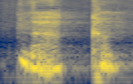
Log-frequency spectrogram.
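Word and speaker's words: נחם: 발음은 낙함이라고 써 있어요. 낙함.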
